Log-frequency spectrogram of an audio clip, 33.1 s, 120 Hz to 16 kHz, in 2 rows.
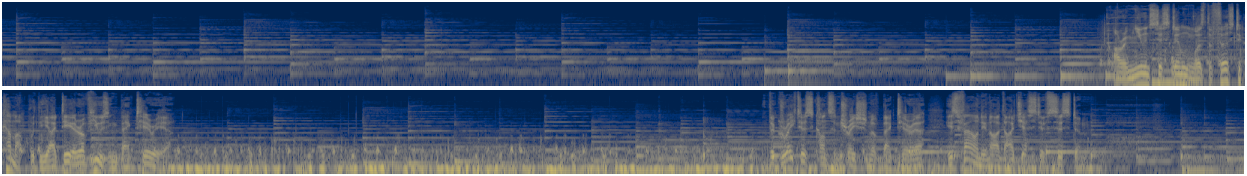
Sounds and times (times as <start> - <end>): Keyboard (musical): 0.0 - 33.1.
